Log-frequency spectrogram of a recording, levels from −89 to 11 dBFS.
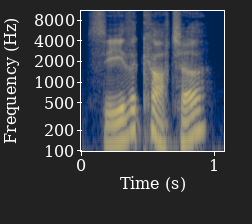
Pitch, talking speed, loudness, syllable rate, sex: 150 Hz, 170 wpm, -18 LUFS, 4.4 syllables/s, male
